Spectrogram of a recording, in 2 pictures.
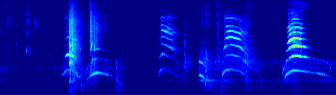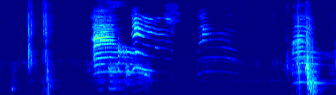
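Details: Rescued baby kittens Piyo and Yuki wait in line for food in a home kitchen. Loud, bright, rising-then-falling mews sound one after another, some overlapping, with occasional light taps in a quiet room.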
